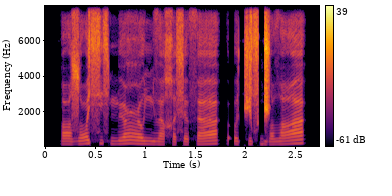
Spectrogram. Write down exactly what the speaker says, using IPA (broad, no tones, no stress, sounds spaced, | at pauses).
ɒ zˤ u sʲ ɘ sʲ m ø ʕ o ɲ ð a χ ɛ s ə θ a | ʔ o t͡ʃ ə sʲ d͡ʒ o ðˤ a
